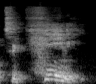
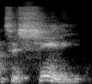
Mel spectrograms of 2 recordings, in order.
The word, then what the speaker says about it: Tacchini: like LS soon followed, and Sergio, which I used to pronounce this wrong too, Sergio Tacchini is the name, not Tacchini.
